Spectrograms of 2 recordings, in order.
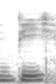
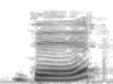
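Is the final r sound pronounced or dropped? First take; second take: dropped; pronounced. First: The final r sound is dropped. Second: The final r sound is pronounced. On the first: "in speaking, sometimes you just say bi. You don't really pronounce the re" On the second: "Bir is one"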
